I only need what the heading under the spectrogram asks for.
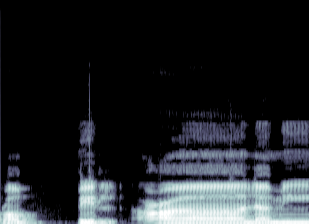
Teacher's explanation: یہاں پر با مشدد ہے، رفع قلقلہ میں سے ہے، یہاں پر جماؤ کریں گے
